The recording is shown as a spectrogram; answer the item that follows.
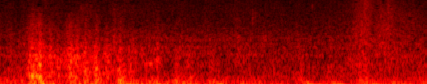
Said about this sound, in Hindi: चारों ओर बिजलियां चमकने लगी बादल आपस में टकराकर कड़कने लगे और बड़े बड़े ओले बरसने लगे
